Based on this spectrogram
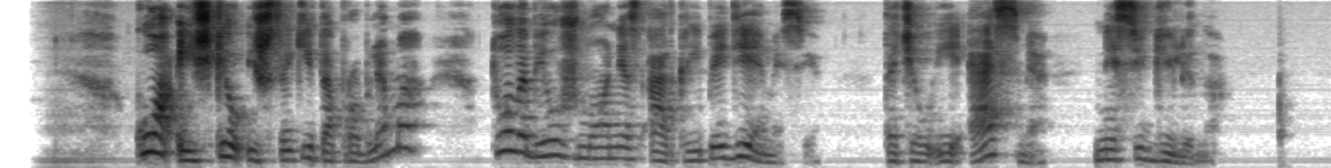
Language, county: Lithuanian, Vilnius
